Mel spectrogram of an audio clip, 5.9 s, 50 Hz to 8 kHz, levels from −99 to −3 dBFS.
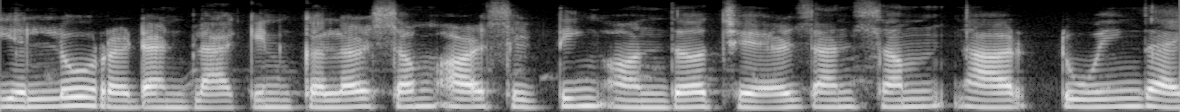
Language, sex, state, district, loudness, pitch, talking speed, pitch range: English, female, Odisha, Nuapada, -17 LUFS, 195 Hz, 195 wpm, 185-200 Hz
